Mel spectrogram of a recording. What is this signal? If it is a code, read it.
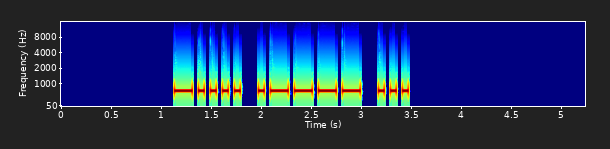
Morse code, heard as a keyed tone, about 23 wpm, 700 Hz. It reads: 61S
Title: Speed-Racing - Three Letter-Number Combinations - 20wpm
